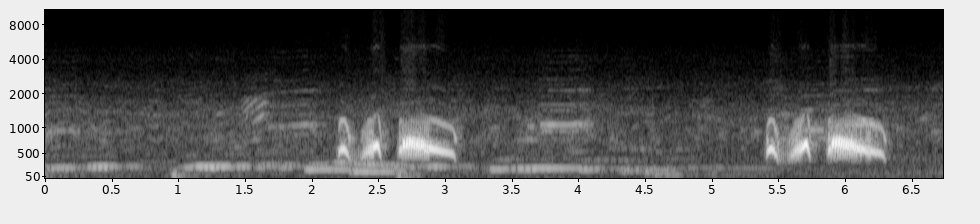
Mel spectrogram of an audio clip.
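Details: Breeding-stimulation cooing of a spotted dove: two phrases several seconds apart, each with quick paired notes and a drawn-out mellow coo, alongside a low droning hum and faint knocks.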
